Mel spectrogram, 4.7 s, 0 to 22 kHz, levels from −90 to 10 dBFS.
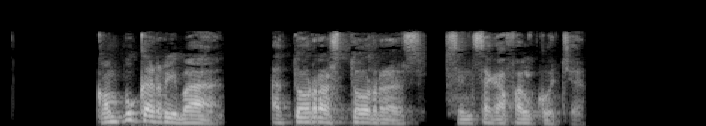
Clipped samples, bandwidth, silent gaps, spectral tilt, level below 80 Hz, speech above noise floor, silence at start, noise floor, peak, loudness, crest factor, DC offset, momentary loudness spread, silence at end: under 0.1%; 8.2 kHz; 1.52-1.81 s, 2.86-2.97 s; -4 dB/octave; -56 dBFS; over 71 dB; 0.65 s; under -90 dBFS; -2 dBFS; -19 LUFS; 20 dB; under 0.1%; 13 LU; 0.85 s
